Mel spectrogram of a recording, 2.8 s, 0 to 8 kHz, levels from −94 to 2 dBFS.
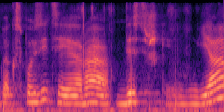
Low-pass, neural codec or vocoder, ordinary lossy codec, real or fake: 7.2 kHz; none; MP3, 64 kbps; real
